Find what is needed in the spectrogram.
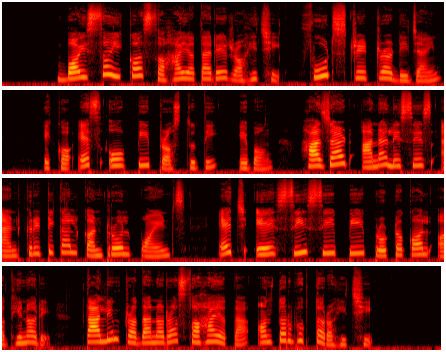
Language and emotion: Odia, neutral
